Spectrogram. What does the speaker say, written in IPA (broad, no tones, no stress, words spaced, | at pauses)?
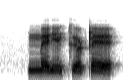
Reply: mɛɾʲɛ̃kʲɔʈɛ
